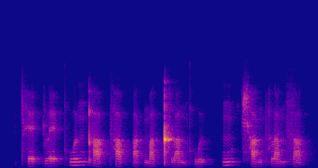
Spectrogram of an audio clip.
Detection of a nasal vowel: absent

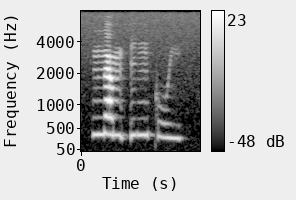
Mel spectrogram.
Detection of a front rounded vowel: absent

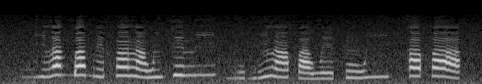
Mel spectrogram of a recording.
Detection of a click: absent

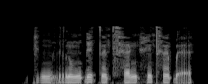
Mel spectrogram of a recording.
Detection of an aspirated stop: present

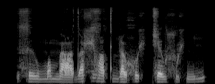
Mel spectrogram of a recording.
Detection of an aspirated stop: absent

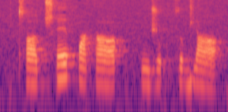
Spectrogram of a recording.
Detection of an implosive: absent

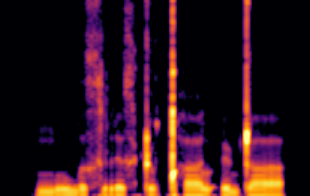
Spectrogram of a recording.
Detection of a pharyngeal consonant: absent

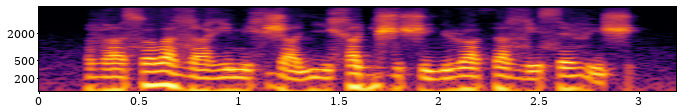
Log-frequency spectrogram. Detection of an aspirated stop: absent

